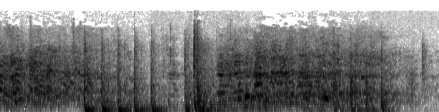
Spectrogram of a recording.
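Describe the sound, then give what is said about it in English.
A door slams shut with a loud bang in the face of a woman going door-to-door selling makeup, preceded by several quicker knocks and thumps, while voices chatter and laugh in the background. “Edie doing door-to-door trying to sell makeup and getting doors slammed in her face”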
